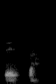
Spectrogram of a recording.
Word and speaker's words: theta: Untuk suhu ya dimensinya theta, ini bacanya ya, dibaca theta.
